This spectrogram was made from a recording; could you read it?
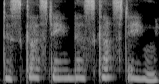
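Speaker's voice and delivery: mock exasperated scream, high but kept contained. Describing a cringey dating show, the speaker acts out screaming at the tv. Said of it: "I'm just screaming at the T V".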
